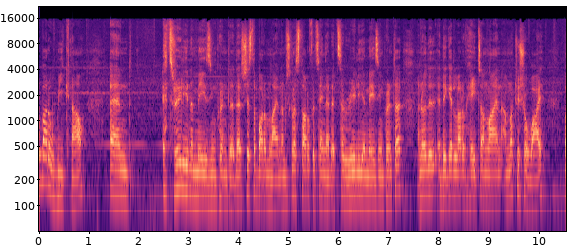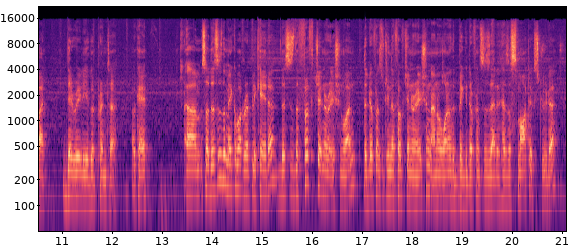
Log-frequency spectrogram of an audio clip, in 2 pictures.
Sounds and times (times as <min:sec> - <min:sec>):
Speech: 0:00.0 - 0:01.9, 0:02.5 - 0:12.8, 0:13.4 - 0:21.0
Music: 0:00.0 - 0:21.0.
